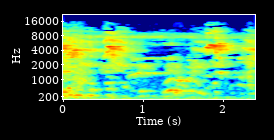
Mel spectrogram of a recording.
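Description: Caged parakeets giving short, high-pitched calls: one at the start and another near the end, with a fainter call about half a second in.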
